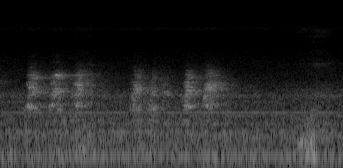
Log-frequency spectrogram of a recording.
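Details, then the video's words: Sleeping dog snoring through a winter night in Scotland: breathy, nasal bursts come in paired groups roughly every one and a half seconds, a slow breathing rhythm over a constant low electrical hum. "Dog snoring in Winter night"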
